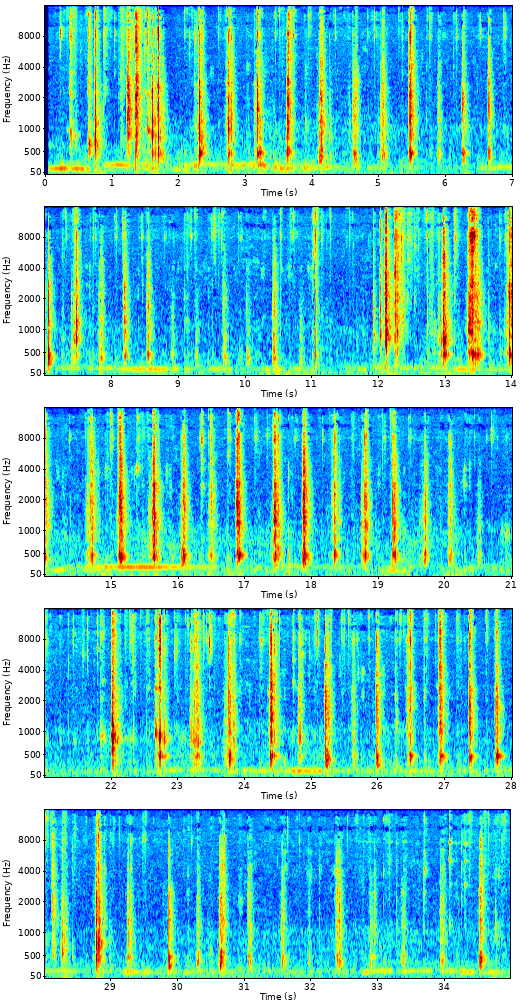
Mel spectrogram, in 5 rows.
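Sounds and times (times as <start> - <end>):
faint low hum: 0.1 - 34.9
clay crunching: 0.2 - 11.3.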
